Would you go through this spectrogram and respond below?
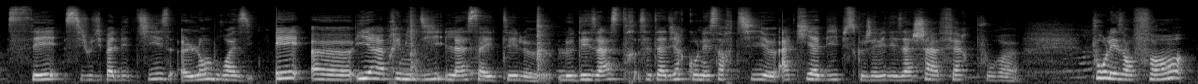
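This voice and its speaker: A woman's voice: medium pitch, slight background noise. A woman, chatting casually in a home vlog with a stuffy nose from a cold, hesitating often with fillers. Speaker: vlogger. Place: at home, sitting on her bed.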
